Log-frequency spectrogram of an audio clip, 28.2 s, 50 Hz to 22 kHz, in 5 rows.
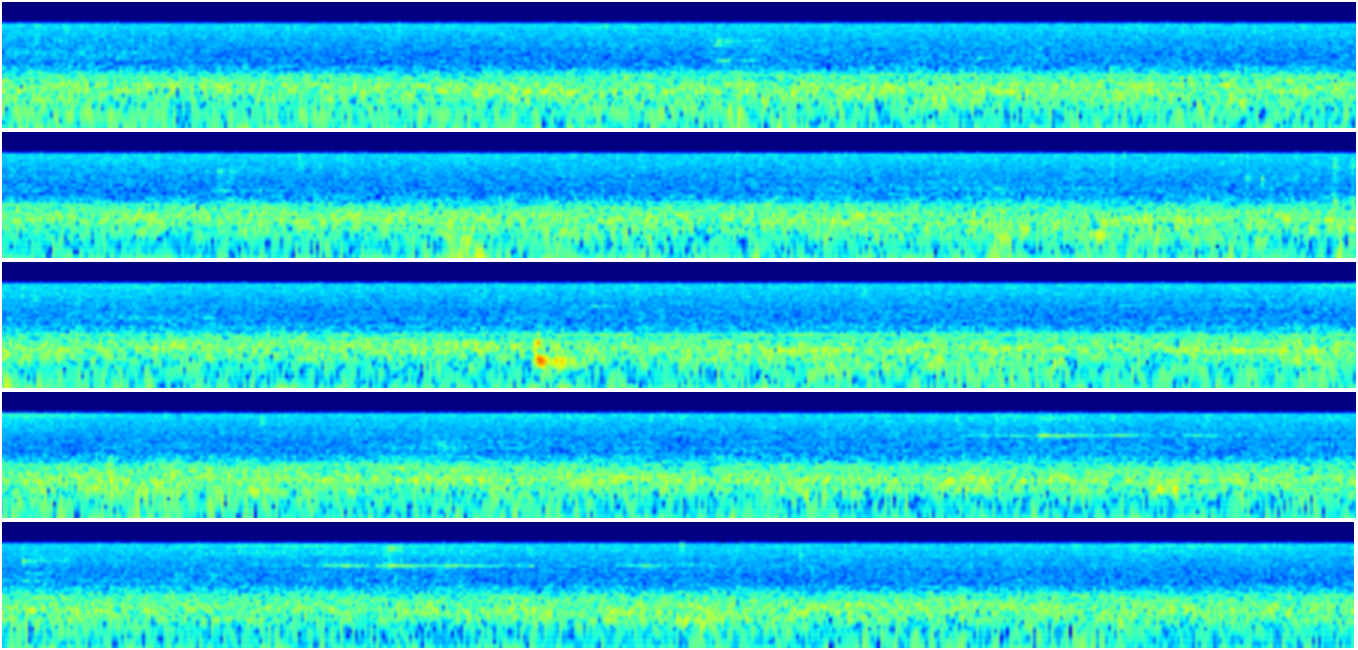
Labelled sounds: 21.1	21.7	abiotic sound, 2.2 to 2.9 kHz
23.8	24.6	abiotic sound, 2.3 to 3.3 kHz

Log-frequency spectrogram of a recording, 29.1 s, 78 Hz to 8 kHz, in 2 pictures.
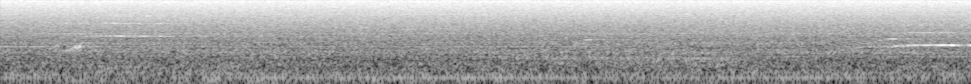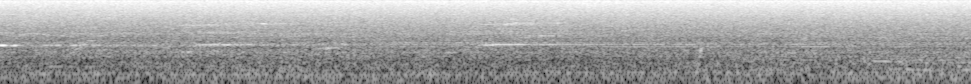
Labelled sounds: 17.3	17.5	humpback whale, 1.9 to 2.0 kHz

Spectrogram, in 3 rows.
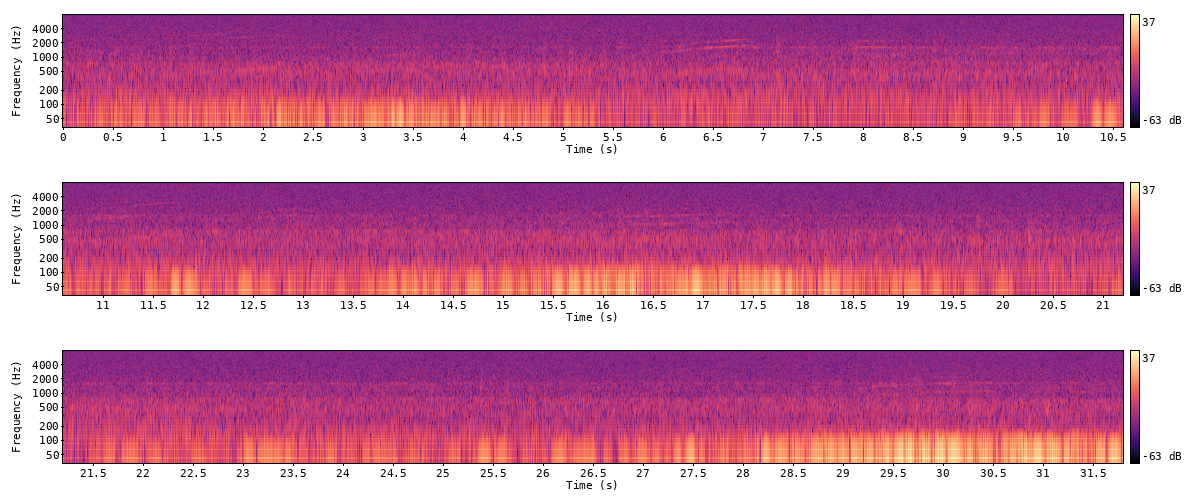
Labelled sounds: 1.6	2.0	humpback whale, 2.5 to 2.8 kHz
3.2	3.5	humpback whale, 1.1 to 1.2 kHz
6.0	6.9	humpback whale, 1.2 to 2.4 kHz
11.3	11.8	humpback whale, 2.6 to 3.0 kHz
16.7	17.1	humpback whale, 1.6 to 1.7 kHz
29.3	29.7	humpback whale, 1.3 to 1.5 kHz

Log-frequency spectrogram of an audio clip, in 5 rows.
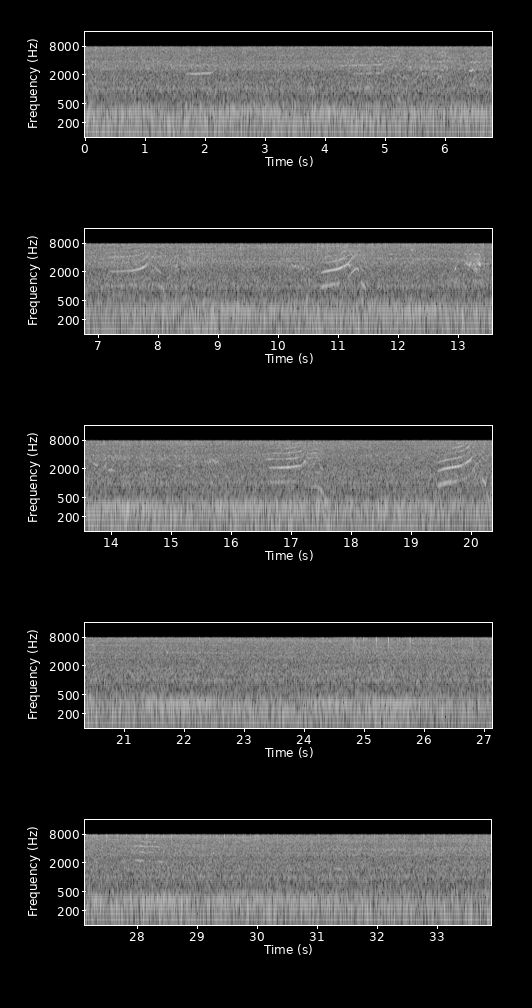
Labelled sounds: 1.2	2.4	killer whale, southern resident, J pod, call S01, 1.1 to 5.9 kHz
4.1	5.5	killer whale, southern resident, J pod, call S01, 0.69 to 5.6 kHz
5.1	6.8	killer whale, southern resident, call S10, 0.69 to 6.4 kHz
7.0	8.4	killer whale, southern resident, J pod, call S01, 0.51 to 8.0 kHz
10.6	11.7	killer whale, southern resident, 0.58 to 7.6 kHz
12.8	14.1	killer whale, 0.62 to 6.4 kHz
14.4	15.9	killer whale, 1.5 to 4.2 kHz
16.5	17.7	killer whale, southern resident, J pod, call S01, 0.30 to 8.0 kHz
19.3	20.6	killer whale, southern resident, J pod, call S01, 0.32 to 8.0 kHz
27.7	28.8	killer whale, 1.7 to 6.1 kHz

